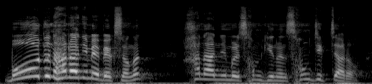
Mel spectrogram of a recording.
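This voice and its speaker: A man's voice: sits high, big pitch swings, fairly quick, a bit bright. A middle-aged male pastor preaching a sermon, full of rhetorical questions and acting out quoted voices. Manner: acts out quoted voices of churchgoers and Jesus.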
